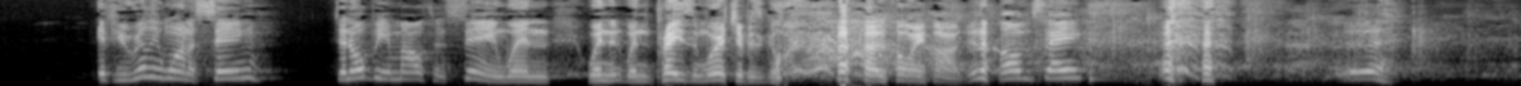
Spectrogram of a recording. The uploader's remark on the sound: Recorded on 2017-03-19 at the 8:30am Service.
